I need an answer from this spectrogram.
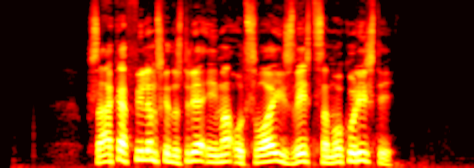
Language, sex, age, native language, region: Slovenian, male, 30-49, Slovenian, Central Slovenia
